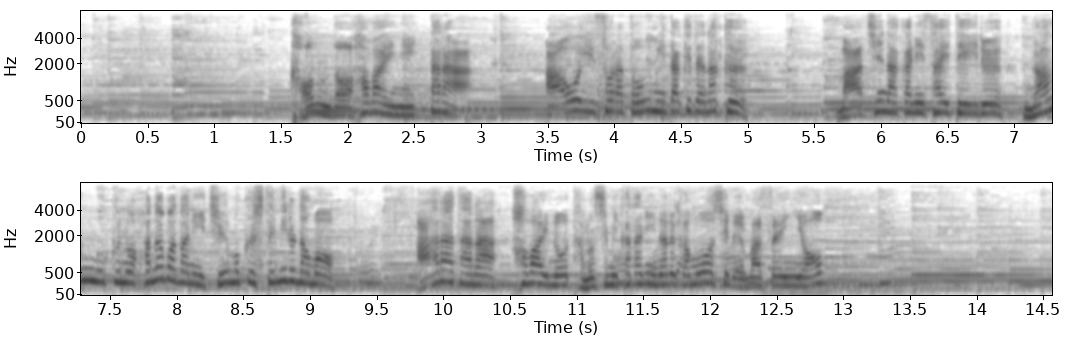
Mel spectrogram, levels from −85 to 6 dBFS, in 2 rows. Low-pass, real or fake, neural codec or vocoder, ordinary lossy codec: 7.2 kHz; real; none; none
